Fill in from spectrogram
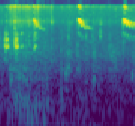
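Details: Begging from a pair of week-old Yellow-vented Bulbul nestlings during hand-feeding: a few quick chirps, then sharp high descending squeaks repeated roughly every half second, with light handling noise.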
